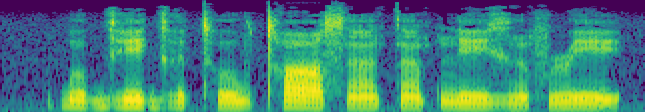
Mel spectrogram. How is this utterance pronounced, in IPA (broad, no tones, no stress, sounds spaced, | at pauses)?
ɓ o ɡʱ e ɡʱ ə tʰ o w tʰ ɑ s ã t ã p n e ɣ ə̃ f ɹ e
